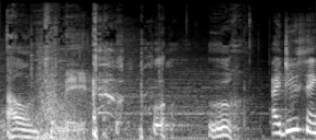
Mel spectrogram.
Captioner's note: cough cough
